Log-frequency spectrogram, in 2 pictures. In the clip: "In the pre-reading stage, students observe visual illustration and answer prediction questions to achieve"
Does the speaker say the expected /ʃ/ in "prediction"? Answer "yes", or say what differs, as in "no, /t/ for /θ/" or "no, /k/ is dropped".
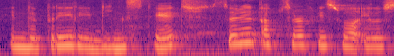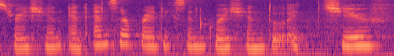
no, /s/ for /ʃ/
